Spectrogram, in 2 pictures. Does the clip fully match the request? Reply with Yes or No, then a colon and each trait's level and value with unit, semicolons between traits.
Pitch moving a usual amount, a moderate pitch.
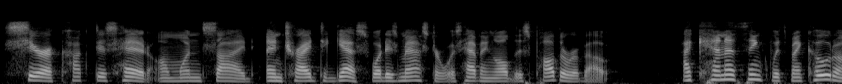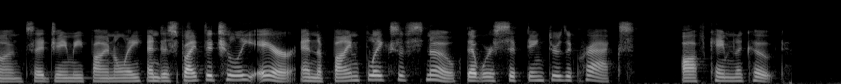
Yes: average, 3.6 semitones; medium, 170 Hz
